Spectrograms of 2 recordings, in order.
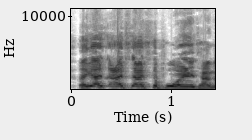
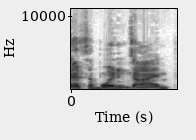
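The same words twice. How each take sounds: First: Higher, mock Alberta accent on "that's the point in time". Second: Said in the usual way. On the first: Shown as a demonstration. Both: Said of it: "That's my best Alberta accent".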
